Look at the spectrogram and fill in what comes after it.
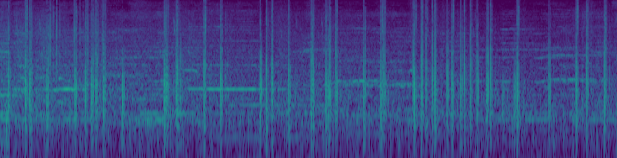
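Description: Fireworks display: dense, irregular crackling pops, several a second, from bursting crackle stars.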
